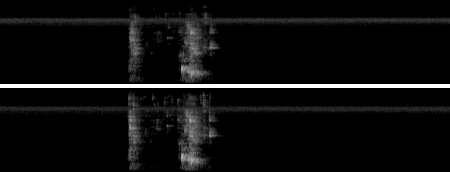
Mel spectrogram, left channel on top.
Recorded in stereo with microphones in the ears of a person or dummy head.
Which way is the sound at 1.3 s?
65° right (ahead or behind).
